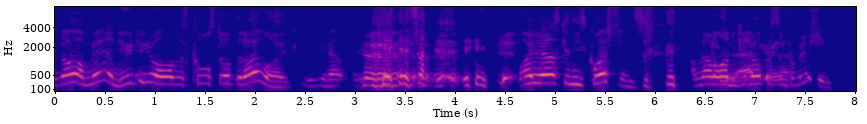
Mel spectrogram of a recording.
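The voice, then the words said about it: Imitates another person's voice. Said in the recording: “That's my Kevin Feige impression. It's really good, isn't it? ... I thought I was talking to him for a second ... guy in his 40s”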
